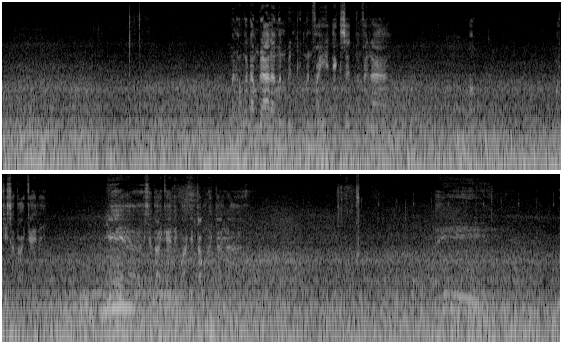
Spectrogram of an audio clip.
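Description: Steady low road and engine rumble heard from inside a car cruising on a freeway, with a few short bursts of voice over it.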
